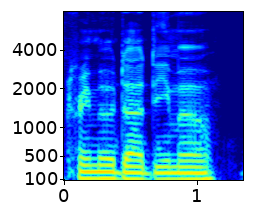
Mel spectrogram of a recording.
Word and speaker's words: cremo.demo: My name is cremo.demo. – You want to spell that? – C-R-E-M-O-D-E-M-O. People are like, that's cremo. No, not for me, dude. Cremo, dude. Boom. – D-E-M-O?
